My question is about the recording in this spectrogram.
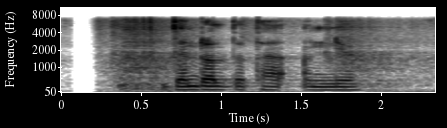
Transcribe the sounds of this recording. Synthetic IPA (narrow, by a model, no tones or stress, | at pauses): d͡zʌnɾʌlt̪ʌt̪ʰaʌnjʌ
